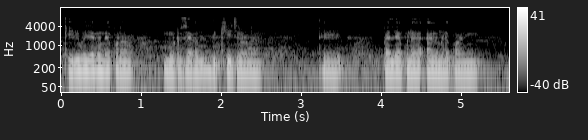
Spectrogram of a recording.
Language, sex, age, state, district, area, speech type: Dogri, male, 18-30, Jammu and Kashmir, Samba, rural, spontaneous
